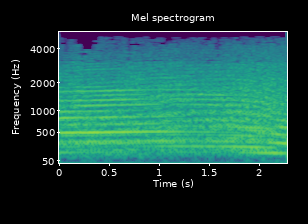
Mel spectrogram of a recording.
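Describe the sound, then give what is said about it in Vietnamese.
A motorbike engine revs at speed, giving a continuous buzzing harmonic drone with slowly shifting pitch and steady loudness, with no other sound over it. “Snow thấy bây giờ các đôi nam nữ học sinh sinh viên nhà mình toàn đi xe máy thôi. Phóng cứ phè phè.”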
